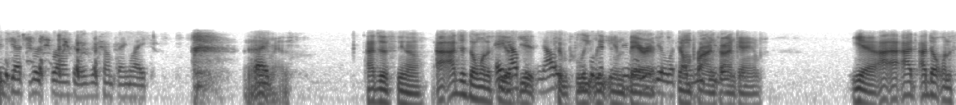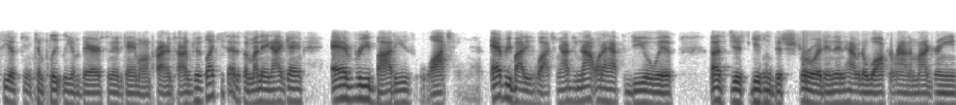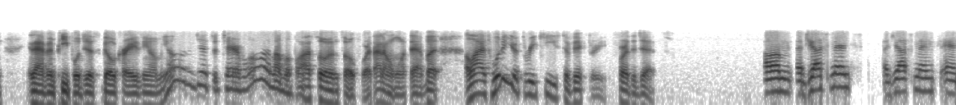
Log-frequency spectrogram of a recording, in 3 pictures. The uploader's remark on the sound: We’ll also take live callers!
